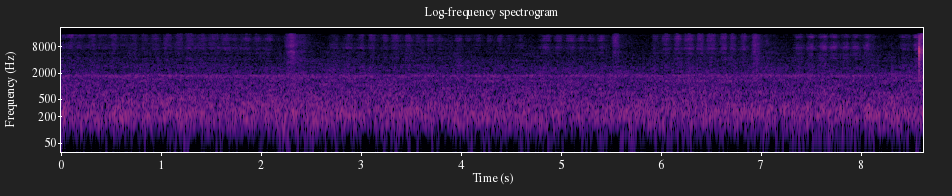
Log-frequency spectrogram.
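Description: Faint, steady scratching of a Faber-Castell Polychromos coloured pencil shading on paper.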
